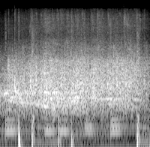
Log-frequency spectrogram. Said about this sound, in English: I'm excited. Let's give ourselves a round of applause first.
